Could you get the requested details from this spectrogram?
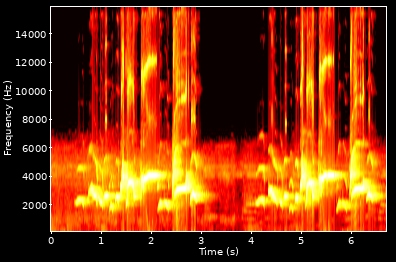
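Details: Oriental magpie-robin song used as a lure to draw other magpie-robins: loud varied whistled phrases with rising and falling slurs and sharp chips, two bursts separated by a short pause.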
